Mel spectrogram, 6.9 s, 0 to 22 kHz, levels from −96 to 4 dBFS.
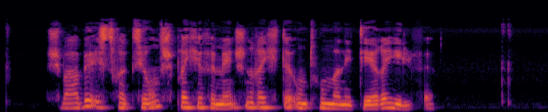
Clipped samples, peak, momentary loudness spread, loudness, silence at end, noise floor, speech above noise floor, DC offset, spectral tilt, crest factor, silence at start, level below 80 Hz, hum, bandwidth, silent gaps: under 0.1%; -14 dBFS; 8 LU; -32 LUFS; 0.5 s; -77 dBFS; 44 dB; under 0.1%; -3 dB/octave; 20 dB; 0.6 s; -82 dBFS; none; 11 kHz; none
